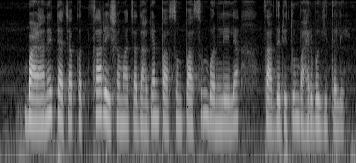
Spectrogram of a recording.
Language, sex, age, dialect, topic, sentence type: Marathi, female, 25-30, Northern Konkan, agriculture, statement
